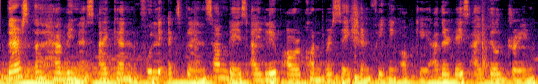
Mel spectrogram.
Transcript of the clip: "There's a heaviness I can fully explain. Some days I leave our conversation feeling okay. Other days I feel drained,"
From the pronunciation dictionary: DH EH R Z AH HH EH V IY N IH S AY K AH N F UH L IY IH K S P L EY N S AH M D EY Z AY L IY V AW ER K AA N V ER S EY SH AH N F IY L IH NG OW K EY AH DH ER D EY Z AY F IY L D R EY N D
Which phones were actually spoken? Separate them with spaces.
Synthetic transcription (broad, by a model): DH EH R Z AH HH EH V IY N IH S AY K AH N F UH L IY IH K S P L EY N S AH M D EY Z AY L IY V AW ER K AA N V ER S EY SH AH N F IY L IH NG OW K EY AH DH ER D EY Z AY F IY L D R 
